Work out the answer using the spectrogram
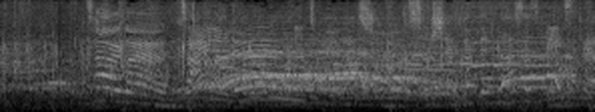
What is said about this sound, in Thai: ครับเช่นเดียวกับกองเชียร์ชาวไทยจากทั่วสารทิศทั้งที่เดินทางจากรัฐอื่นๆในสหรัฐและเดินทางไกลจากเมืองไทยก็เดินทางมาร่วมส่งเสียงเชียร์ทุกครั้งที่ได้ยินการประกาศชื่อตัวแทนจากประเทศไทยเพื่อรวมใจเป็นหนึ่งลุ้นเชียร์ให้สาวไทยคว้ามงกุฎมิสยูนิเวิร์สได้สำเร็จครับ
